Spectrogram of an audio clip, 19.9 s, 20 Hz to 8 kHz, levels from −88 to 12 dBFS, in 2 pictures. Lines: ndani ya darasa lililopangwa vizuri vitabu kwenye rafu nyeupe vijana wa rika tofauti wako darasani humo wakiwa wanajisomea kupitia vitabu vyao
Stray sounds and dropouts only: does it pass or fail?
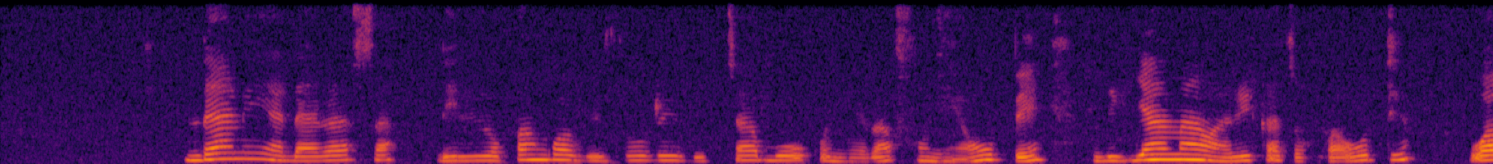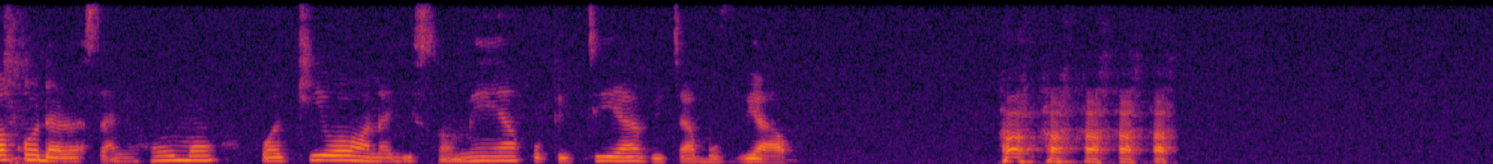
fail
